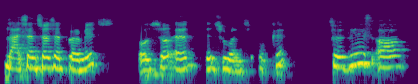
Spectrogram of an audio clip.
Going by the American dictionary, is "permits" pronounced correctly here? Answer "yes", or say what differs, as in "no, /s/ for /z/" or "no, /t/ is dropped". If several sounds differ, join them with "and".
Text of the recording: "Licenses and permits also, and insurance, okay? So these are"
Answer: yes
